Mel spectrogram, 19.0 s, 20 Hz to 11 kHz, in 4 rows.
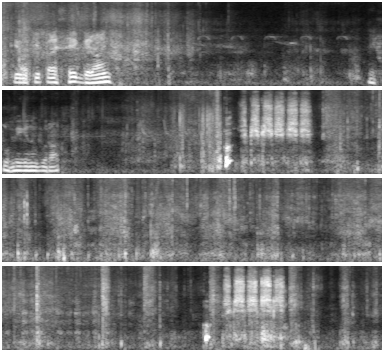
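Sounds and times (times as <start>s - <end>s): dog scuffling at a burrow: 0.0s - 2.5s, 8.6s - 19.0s
dog panting: 14.2s - 16.2s.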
